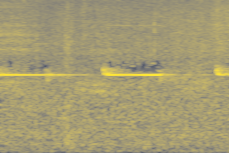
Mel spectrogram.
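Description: Bucket lift's motion alarm beeping as the lift moves: a steady high beep about half a second long, repeating about once a second, over faint background noise.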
